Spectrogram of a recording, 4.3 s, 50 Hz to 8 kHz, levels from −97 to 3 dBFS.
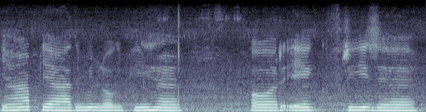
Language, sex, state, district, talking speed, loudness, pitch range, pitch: Hindi, female, Jharkhand, Palamu, 140 wpm, -13 LUFS, 200-210 Hz, 210 Hz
